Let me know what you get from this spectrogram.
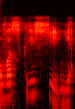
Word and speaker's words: воскресенье: Давайте произнесем слово «воскресенье» и поставим ударение. Позовем его. «Воскресенье». Куда ударение падает? На гласную «е».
